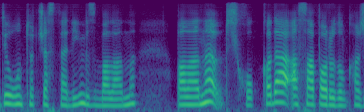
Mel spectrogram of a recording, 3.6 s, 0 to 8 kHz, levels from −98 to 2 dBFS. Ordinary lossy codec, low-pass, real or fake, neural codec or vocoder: none; 7.2 kHz; fake; codec, 16 kHz, about 1 kbps, DyCAST, with the encoder's durations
